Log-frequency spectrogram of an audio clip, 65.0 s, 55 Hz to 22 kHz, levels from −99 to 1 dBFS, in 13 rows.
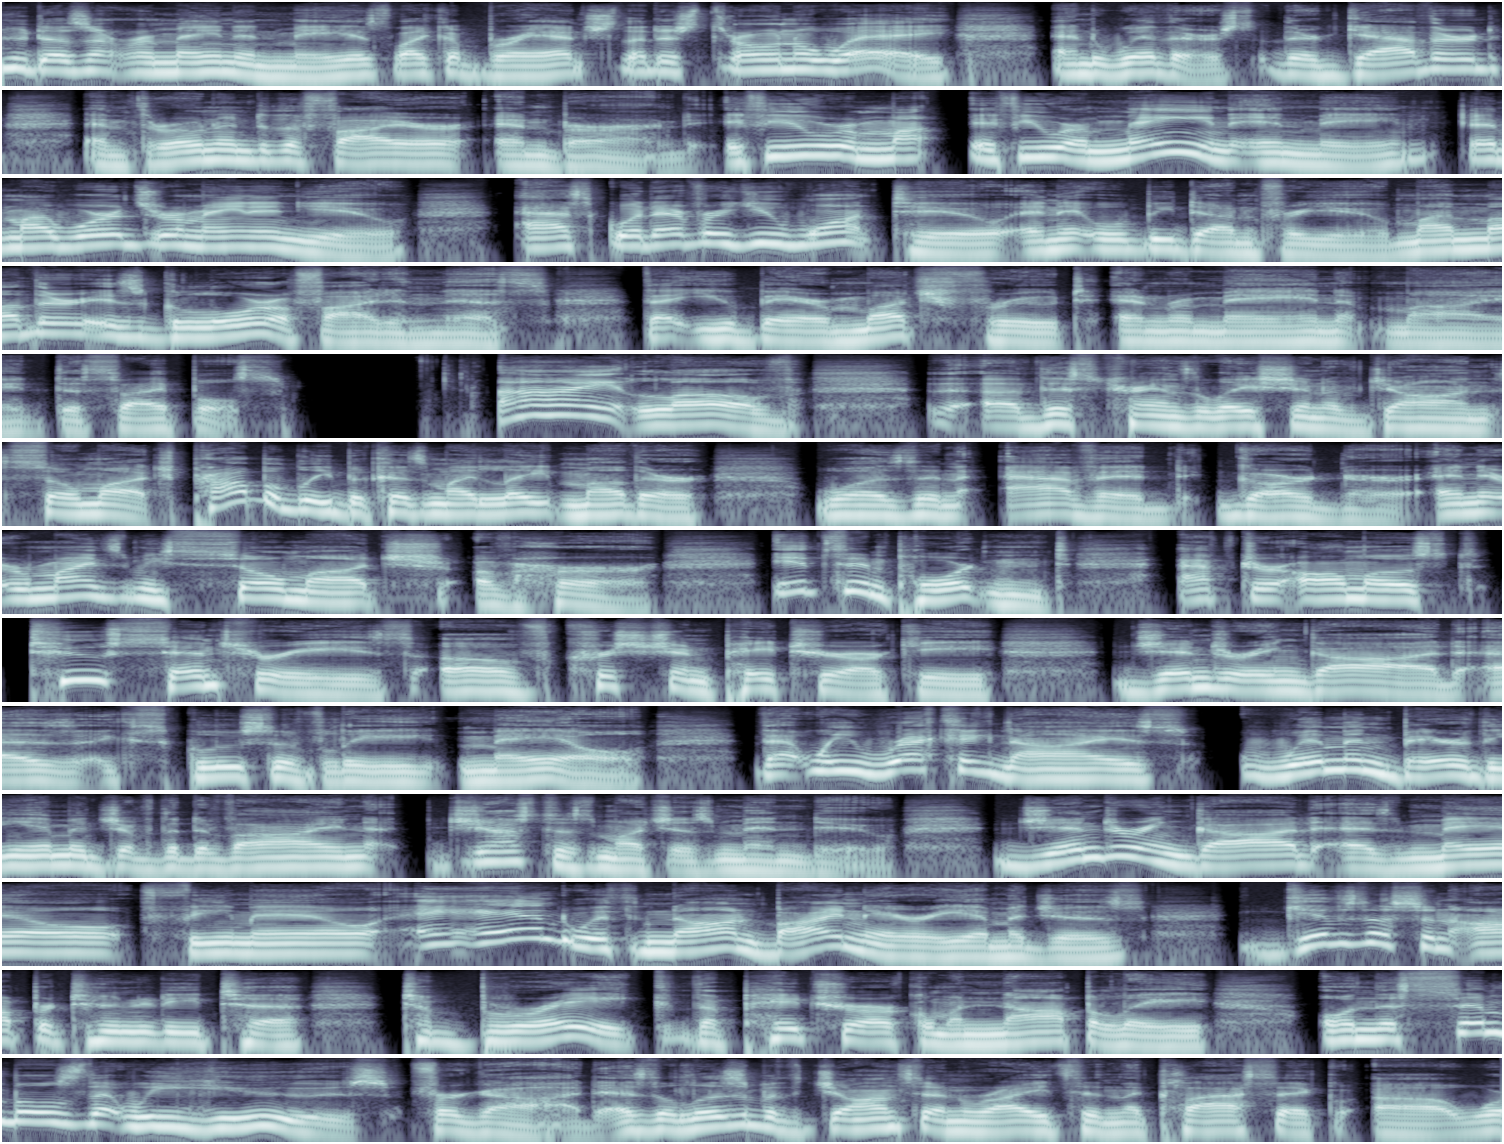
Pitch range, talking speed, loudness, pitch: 115-160 Hz, 145 wpm, -13 LUFS, 135 Hz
